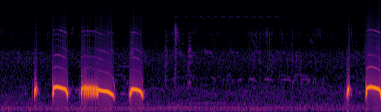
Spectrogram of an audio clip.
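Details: Spotted dove calling with wing flapping: a short pip, then three mellow mid-pitched coos, the middle one long and falling at the end. After a quiet gap, another pip and coo begin. Faint low hum beneath.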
